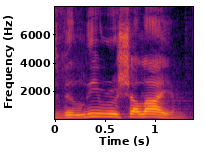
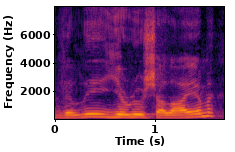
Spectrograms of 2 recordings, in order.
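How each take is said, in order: First: No short vowel is sounded with the y. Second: A short vowel is sounded with the y. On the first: The speaker calls it right. "there is no shva under the yud" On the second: The speaker calls it wrong. "It's not"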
